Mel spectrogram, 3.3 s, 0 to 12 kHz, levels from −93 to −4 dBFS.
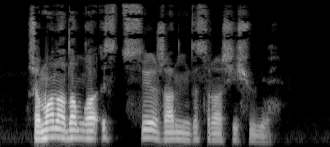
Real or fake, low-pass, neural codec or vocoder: real; 10.8 kHz; none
